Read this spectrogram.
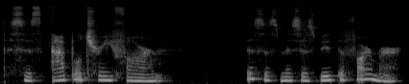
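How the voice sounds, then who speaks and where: An older woman reading a picture book to her grandchild at home, talking quietly and half-whispering. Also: mid-range voice, unhurried, creaky, breathy edge. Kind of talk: hushed storybook reading.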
